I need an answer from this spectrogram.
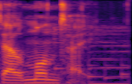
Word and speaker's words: Del Monte: When it comes to pronouncing delmon, a great number of people split it into two syllables instead of three. This changes the pronunciation from delmonte to delmont. Notice the difference. Once again, the correct pronunciation is delmon.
